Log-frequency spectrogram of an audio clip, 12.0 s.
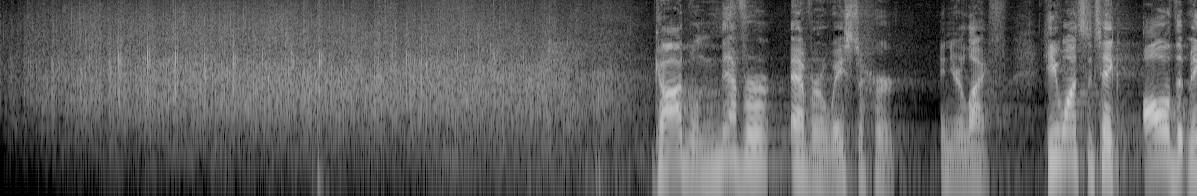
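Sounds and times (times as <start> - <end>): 
audience applause welcoming a speaker: 0.0 - 6.5
speech: 6.5 - 11.9.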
